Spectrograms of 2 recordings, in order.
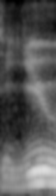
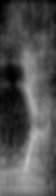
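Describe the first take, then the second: First: The word is said in full, like 'you'. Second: The word is shortened to a reduced 'ya'. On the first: "this "you"" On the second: "is going to change into "ya.""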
